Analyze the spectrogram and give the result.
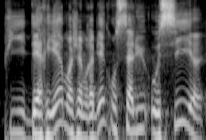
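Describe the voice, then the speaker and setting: A man co-hosting a casual podcast chat, speaking haltingly with self-corrections and playful asides. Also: on the high side, lively intonation, dark tone. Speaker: podcast co-host. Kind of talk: casual chat before a live audience.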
